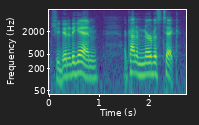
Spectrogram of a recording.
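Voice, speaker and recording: A man reading a children's story aloud as narrator, with expressive, dramatic emphasis on phrases. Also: medium pitch, normal speed, smooth, dry recording, poor audio. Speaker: audiobook reader.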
